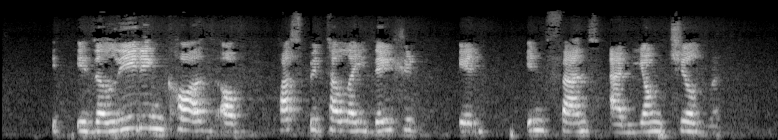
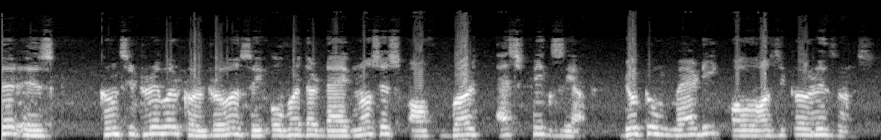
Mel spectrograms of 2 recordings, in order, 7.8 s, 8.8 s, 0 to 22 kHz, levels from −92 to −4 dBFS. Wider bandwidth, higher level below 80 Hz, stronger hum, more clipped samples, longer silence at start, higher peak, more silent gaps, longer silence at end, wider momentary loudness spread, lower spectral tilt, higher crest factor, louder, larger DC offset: first, 15.5 kHz vs 9 kHz; second, -66 dBFS vs -50 dBFS; neither; neither; first, 0.55 s vs 0.05 s; about the same, 0 dBFS vs 0 dBFS; neither; first, 0.6 s vs 0.3 s; first, 15 LU vs 8 LU; second, -2 dB/octave vs -6.5 dB/octave; first, 18 dB vs 12 dB; second, -17 LUFS vs -13 LUFS; neither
